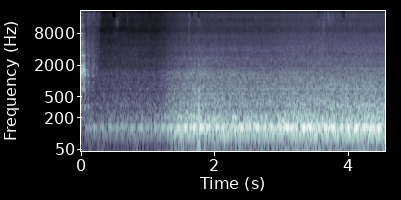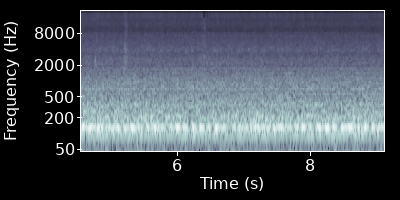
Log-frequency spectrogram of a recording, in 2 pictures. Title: 2002 escalade awd popping sound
